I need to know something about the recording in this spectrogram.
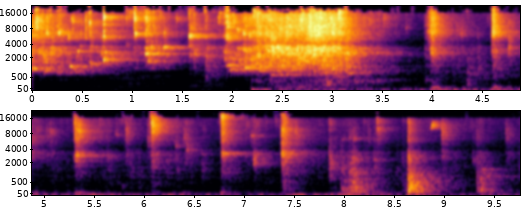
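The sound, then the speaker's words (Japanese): Water sloshes and splashes loudly as someone climbs out of a bathtub to sit on a chair for washing, followed by scattered drips, knocks and small clatters, with no talking. “お風呂から上がってこっちの椅子に座ってください。”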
